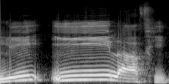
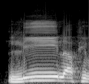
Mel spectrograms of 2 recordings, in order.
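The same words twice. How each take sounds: First: লি ই লাফি with short লি and separate long ই; correct separate i. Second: লি লাফি with লি stretched straight into লাফি; common wrong reading. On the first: Shown as a demonstration. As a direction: cut লি, restart on a held ই, then লাফি. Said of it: "ই হবে, ঠিক আছে". (লি ছোট, ই টেনে, লাফি) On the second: Retold or imitated. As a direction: drag লি long and omit the separate ই. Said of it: "লি লাফি বলে দেয়". (লি লাফি, লি ভুল করে টানা)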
